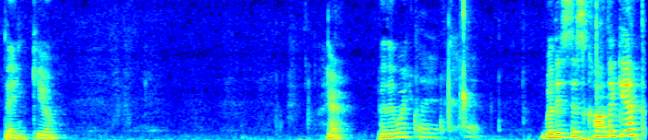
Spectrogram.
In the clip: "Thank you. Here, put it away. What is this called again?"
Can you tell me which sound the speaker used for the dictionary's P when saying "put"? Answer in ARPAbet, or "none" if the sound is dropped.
B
